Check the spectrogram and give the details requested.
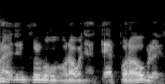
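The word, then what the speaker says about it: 鉄砲: 그걸 보고 뭐라고 하냐, 떼뽀라고 불러요, 떼뽀. 한자로 쓰면 철포인데, 일본 발음으로 하면 떼뽀 그러거든요.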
